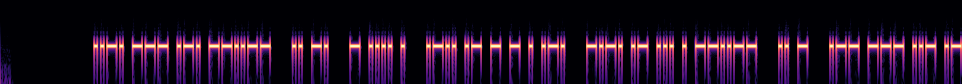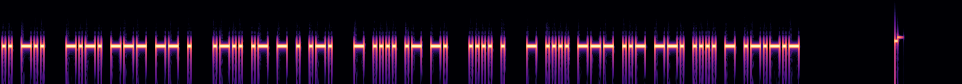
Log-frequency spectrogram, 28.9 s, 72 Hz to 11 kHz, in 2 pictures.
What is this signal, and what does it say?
Morse code, heard as a keyed tone, about 25 wpm, 700 Hz. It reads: FOR, IN THE LATTER CASE, IT WOULD COME LATER THAN HE THOUGHT.
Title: Sentences from Top 1600 Words 25wpm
